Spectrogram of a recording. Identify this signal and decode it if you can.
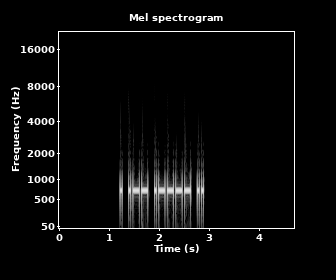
Morse code, heard as a keyed tone, about 28 wpm, 700 Hz. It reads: EW1I
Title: DXCC-100 Call Signs - 4 Characters - Repeated 2x - 28wpm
